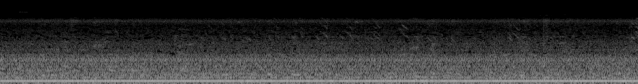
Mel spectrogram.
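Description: S13 diesel multiple unit in motion, heard from on board: an even running noise of the train with a constant low engine hum, unchanging throughout.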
